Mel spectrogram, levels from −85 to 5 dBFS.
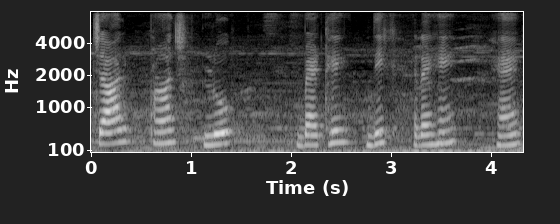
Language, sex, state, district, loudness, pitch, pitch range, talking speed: Hindi, female, Delhi, New Delhi, -20 LUFS, 230 Hz, 205-250 Hz, 95 wpm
